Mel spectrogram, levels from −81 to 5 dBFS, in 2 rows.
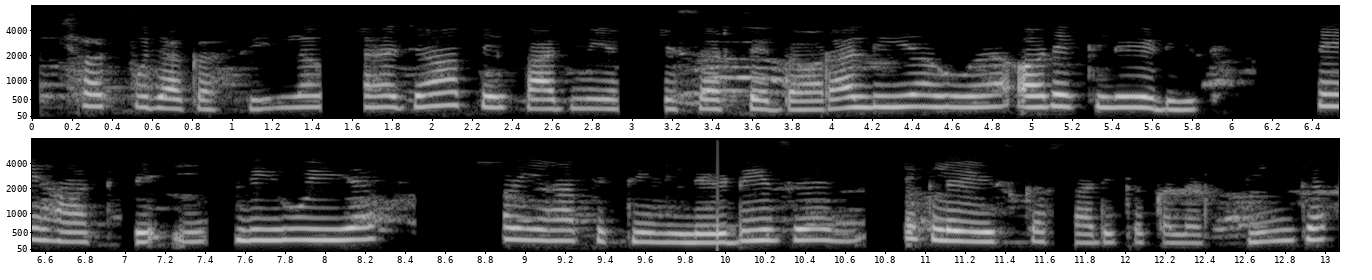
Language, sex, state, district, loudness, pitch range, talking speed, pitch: Hindi, female, Bihar, Muzaffarpur, -23 LUFS, 250-300 Hz, 190 wpm, 285 Hz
